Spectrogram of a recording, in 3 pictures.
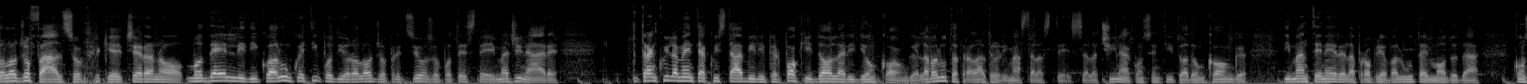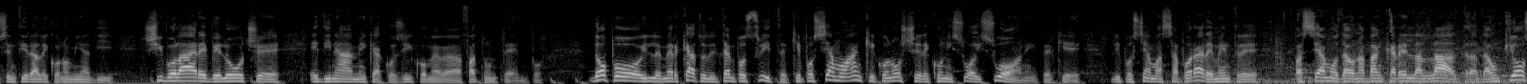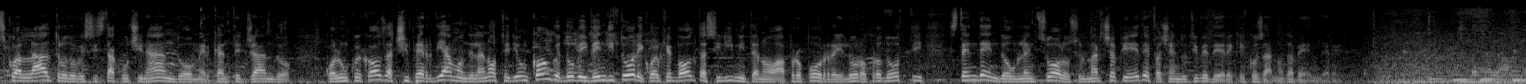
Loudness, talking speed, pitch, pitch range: -28 LUFS, 160 wpm, 130 Hz, 110-155 Hz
